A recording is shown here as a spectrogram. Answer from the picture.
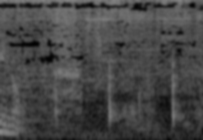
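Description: Paper tissue rustling and scraping as a tattoo needle cartridge is wiped by gloved hands, with a few light plastic clicks in the second half.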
